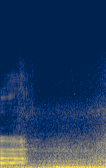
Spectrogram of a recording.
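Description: Steady engine and road noise inside a moving truck's cab. A drawn-out voice trails off in the first half second.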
